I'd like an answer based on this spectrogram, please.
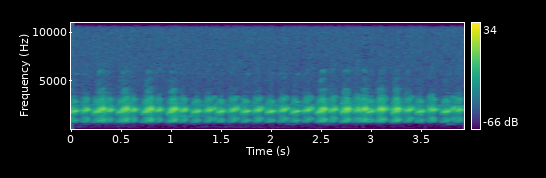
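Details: Tree frogs singing at night at a forest pond in mid-April, North-East Italy; dense chorus of rapid pulsed croaks between roughly one and three thousand cycles, several callers overlapping in a steady rhythm about twice a second.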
